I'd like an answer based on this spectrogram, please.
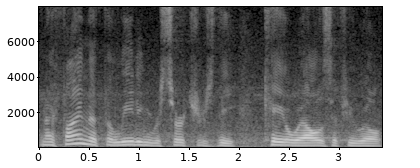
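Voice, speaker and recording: Noticeable background noise surrounds a man speaking with an American accent. His pitch is fairly high and his intonation lively. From United States. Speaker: patient advocate. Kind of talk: interview.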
